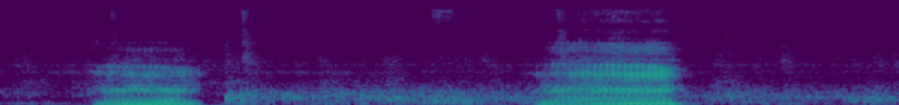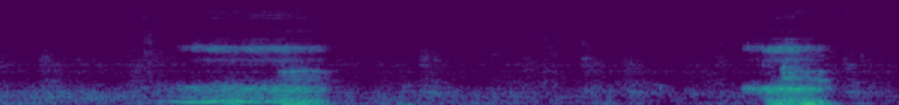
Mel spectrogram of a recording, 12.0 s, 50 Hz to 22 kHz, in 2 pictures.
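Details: Male snoring in an ASMR sleep recording: four loud, low, rattling snores, about 20 a minute, with quiet breathing between over steady rain and room noise.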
